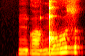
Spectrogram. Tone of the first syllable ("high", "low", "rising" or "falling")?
low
